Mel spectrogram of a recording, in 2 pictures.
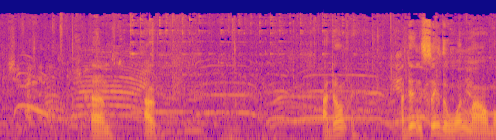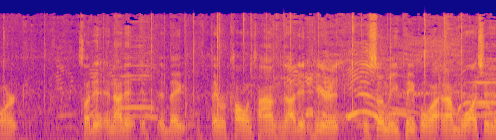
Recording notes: LIVE from the 2022 Peachtree Road Race. I had to walk the race this year due to an injury so I decided to record the race.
